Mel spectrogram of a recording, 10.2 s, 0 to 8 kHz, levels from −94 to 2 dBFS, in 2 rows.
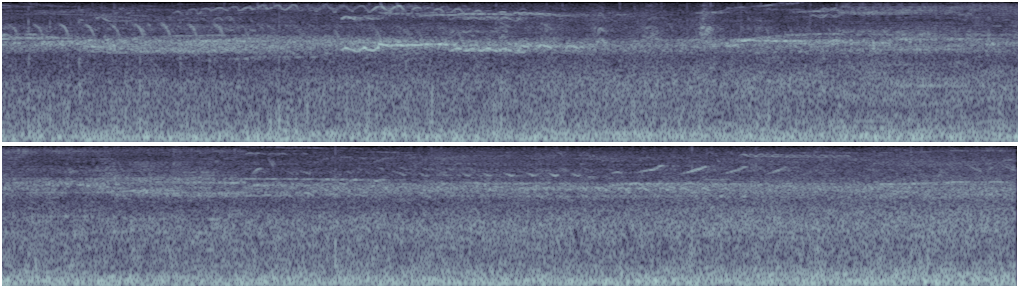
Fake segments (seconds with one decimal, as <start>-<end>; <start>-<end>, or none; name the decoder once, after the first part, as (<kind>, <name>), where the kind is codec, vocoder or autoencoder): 4.2-6.3 (codec, SNAC)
